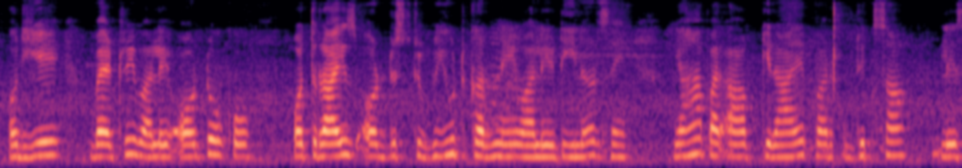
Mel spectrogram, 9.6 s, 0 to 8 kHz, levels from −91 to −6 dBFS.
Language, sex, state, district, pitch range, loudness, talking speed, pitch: Hindi, female, Rajasthan, Churu, 215-235 Hz, -27 LUFS, 125 wpm, 225 Hz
